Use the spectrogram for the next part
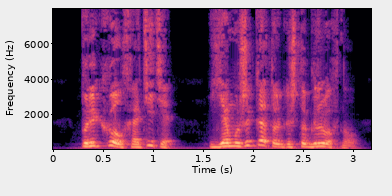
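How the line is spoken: Cheerful shout. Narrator (Russian): жизнерадостно крикнул Петя

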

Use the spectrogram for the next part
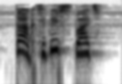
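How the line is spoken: Cheerful command. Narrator (Russian): весело скомандовала я

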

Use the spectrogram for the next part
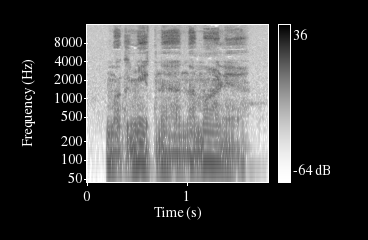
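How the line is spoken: Muttering. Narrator (Russian): пробормотал он

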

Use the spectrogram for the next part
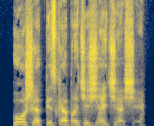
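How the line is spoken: Straining growl. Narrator (Russian): прорычал Манфред, налегая на лом

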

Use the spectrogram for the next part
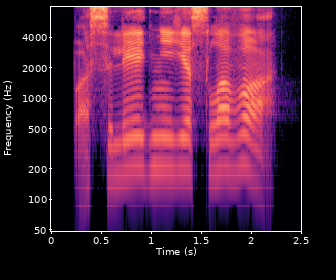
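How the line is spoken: Hissed. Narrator (Russian): прошипел Джейс

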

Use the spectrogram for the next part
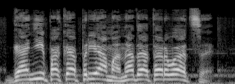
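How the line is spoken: Shout. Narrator (Russian): я крикнул

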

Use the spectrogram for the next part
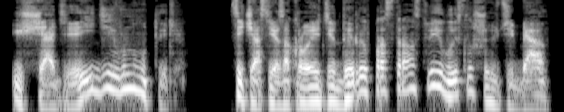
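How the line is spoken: Grumble. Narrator (Russian): проворчал монах

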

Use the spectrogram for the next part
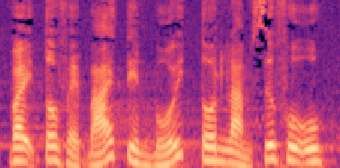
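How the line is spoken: Smiling. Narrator (Vietnamese): Hoàng Thượng Chí mỉm cười nói

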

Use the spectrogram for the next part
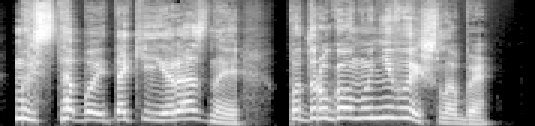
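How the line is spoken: Cheerful chirping girl. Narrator (Russian): весело прощебетала девушка

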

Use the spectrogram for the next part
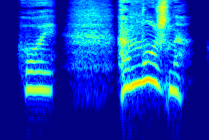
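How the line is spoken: Breathless disbelief. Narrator (Russian): выдохнул Рыжик, не веря чуду

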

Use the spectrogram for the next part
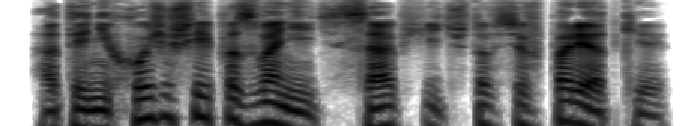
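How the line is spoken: Plain. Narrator (Russian): спросила Сандра

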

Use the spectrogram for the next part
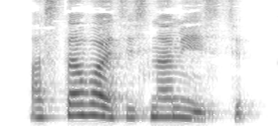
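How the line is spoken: Dry command. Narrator (Russian): сухо приказал земляной

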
